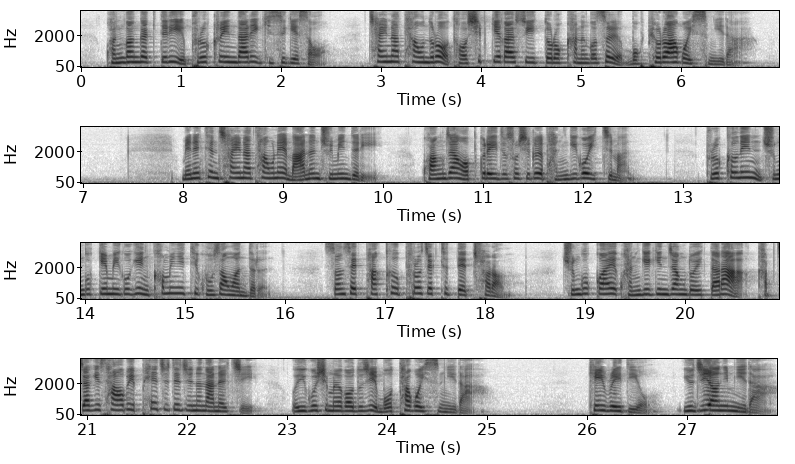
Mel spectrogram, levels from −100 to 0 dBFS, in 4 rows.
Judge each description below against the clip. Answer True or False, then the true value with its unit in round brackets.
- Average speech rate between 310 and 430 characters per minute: True (335 characters per minute)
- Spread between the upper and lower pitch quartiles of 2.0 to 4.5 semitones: True (3.3 semitones)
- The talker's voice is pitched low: False (260 Hz)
